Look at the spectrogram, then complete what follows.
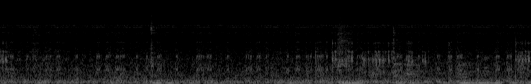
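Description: Faint light clicks and scraping of a hex key turning the piercing screw of a bullet piercing valve clamped on a copper refrigerant line, driving the pin into the tube, over a low steady background rumble.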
